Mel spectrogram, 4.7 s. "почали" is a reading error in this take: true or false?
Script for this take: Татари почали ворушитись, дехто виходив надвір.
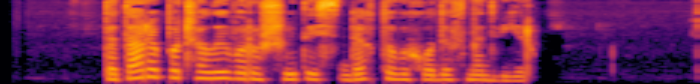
false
